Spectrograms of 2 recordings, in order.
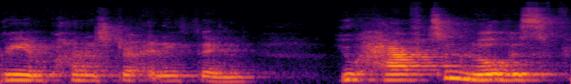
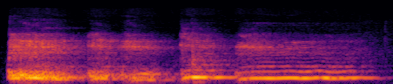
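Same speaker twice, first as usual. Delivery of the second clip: asthma coughing; 5 semitones higher than usual. Real, not acted. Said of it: "I go into asthma attacks".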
